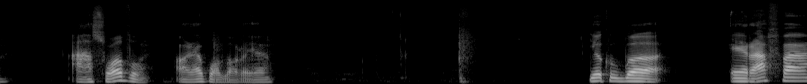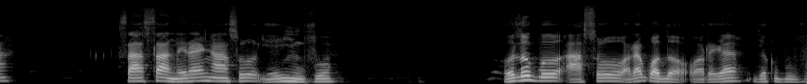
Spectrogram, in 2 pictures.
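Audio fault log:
Throughout, generation loss: the speech sounds swirly, smeared and hollow, with consonant onsets blurred, more degraded than a single MP3 pass would leave it. This likely comes from about four rounds of decoding and re-encoding, which fits a 96 kbit/s MP3 chain where each pass requantises on a shifted frame grid. On a spectrogram, holes and flickering patches pile up across the band below a cut-off near 20.1 kHz, and waveform transients look softened.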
